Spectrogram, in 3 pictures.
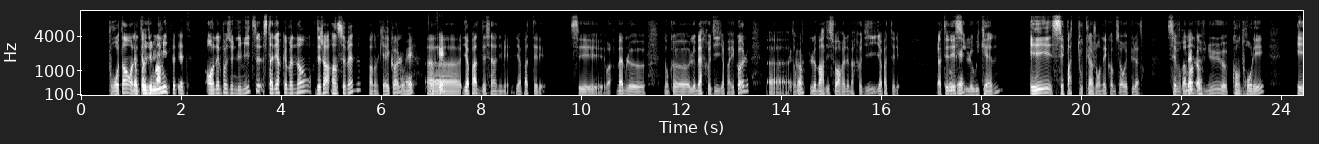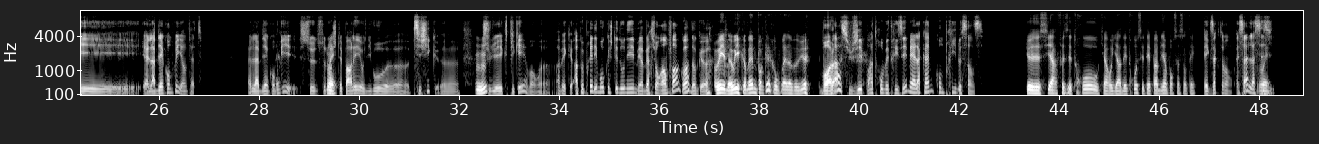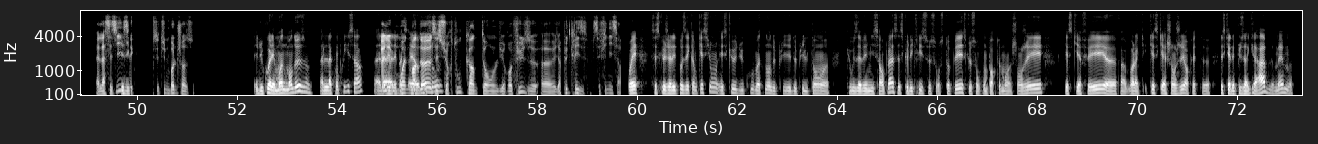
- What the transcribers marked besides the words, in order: other background noise; stressed: "contrôlé"; drawn out: "et"; unintelligible speech; laugh; chuckle; stressed: "Exactement"
- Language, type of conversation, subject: French, podcast, Comment gères-tu le temps d’écran en famille ?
